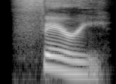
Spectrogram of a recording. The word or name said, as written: fairy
